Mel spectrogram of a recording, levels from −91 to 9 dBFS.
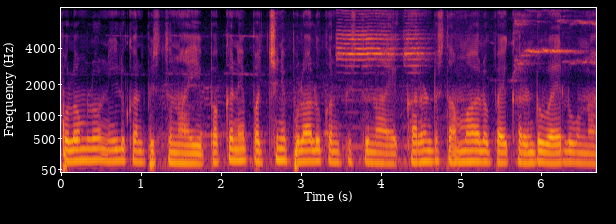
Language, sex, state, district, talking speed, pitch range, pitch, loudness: Telugu, male, Telangana, Mahabubabad, 115 wpm, 135-155 Hz, 145 Hz, -15 LUFS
